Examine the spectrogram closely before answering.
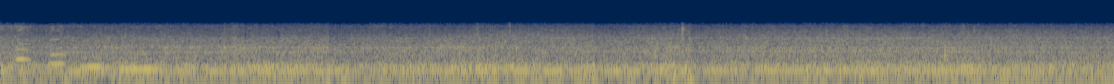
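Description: Tyres roll along a paved road with a steady rumble.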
